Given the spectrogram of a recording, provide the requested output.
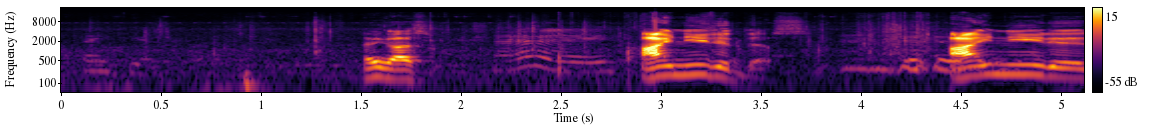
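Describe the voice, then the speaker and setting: Light noise sits in the background while a man talks. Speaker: food reviewer. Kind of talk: casual review commentary. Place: street.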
